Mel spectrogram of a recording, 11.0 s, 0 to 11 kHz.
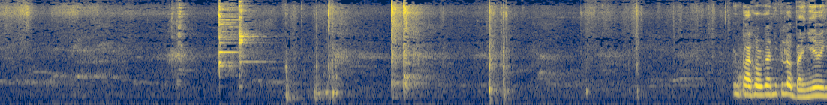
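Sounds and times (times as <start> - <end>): kitchenware clinking and knocking: 2.3 - 4.6, 5.2 - 5.8.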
